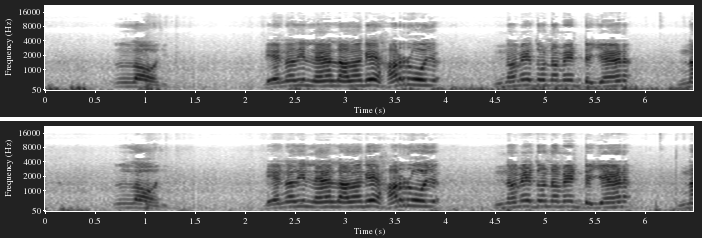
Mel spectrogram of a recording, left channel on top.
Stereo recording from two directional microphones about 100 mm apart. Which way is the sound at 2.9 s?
20° left (ahead or behind).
